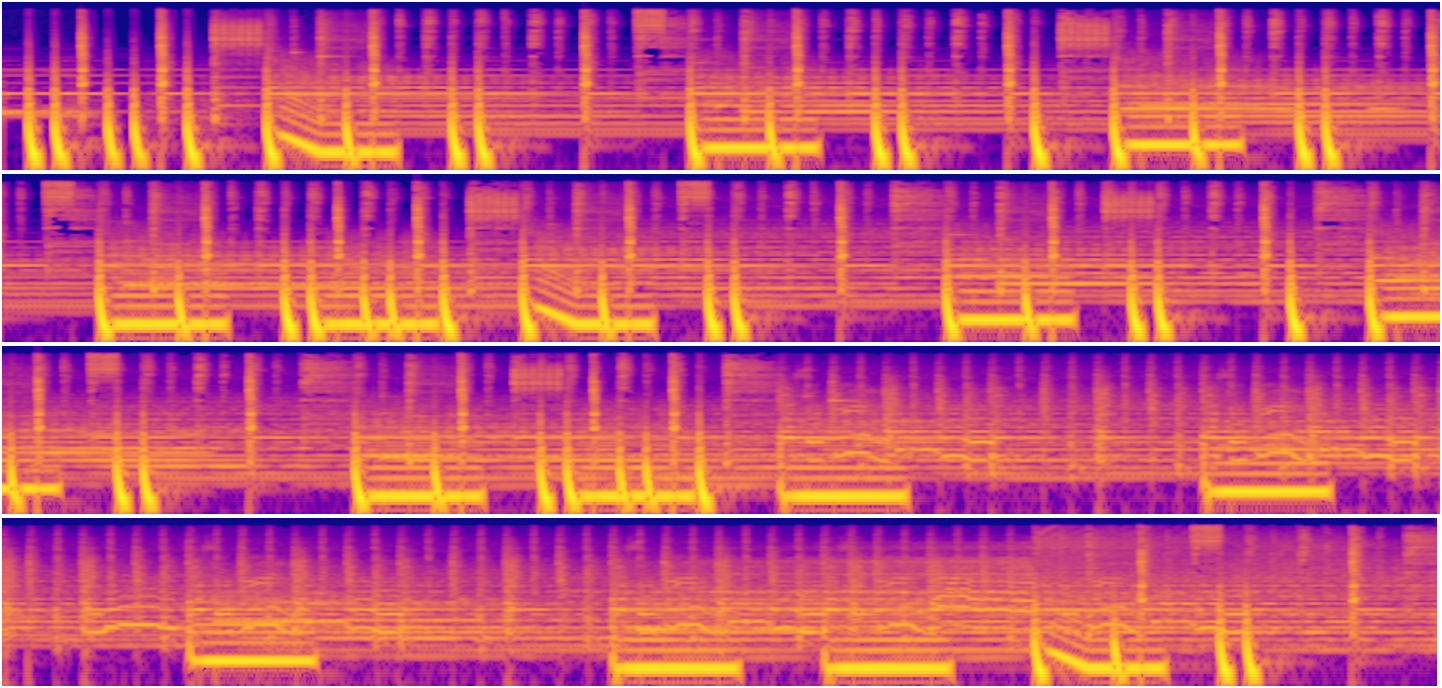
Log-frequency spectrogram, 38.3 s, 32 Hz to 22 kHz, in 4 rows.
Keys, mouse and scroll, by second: 0.2-0.9 scroll up 3, 0.9 scroll down 1, 1.0-3.5 middle drag, 3.5 click, 4.6-5.1 scroll down 4, 5.1-7.0 middle drag, 7.0 g, 9.0 click, 9.3 middle click, 10.2 shift+click, 10.9 g, 12.1 KP_1, 12.4-12.8 scroll down 5, 13.3 KP_7, 13.6-14.0 scroll up 5, 14.0 shift+middle click, 14.7 click, 15.4-15.7 scroll up 2, 15.7-16.1 scroll down 1, 16.1-17.1 shift+middle drag, 17.1-18.0 scroll down 7, 17.4 Tab, 18.0 drag, 18.3-20.3 middle drag, 20.3 KP_1, 20.7-21.5 scroll up 2, 21.5 click, 22.7 click, 23.3 Tab, 23.8 shift+middle click, 24.0-24.5 scroll up 5, 24.5-27.1 shift+middle drag, 27.1-27.5 scroll up 2, 27.5 z, 28.1 shift+middle click, 28.6 z, 29.3 ctrl+r, 31.2 ctrl+r, 33.5 Tab, 33.7-34.8 scroll down 3, 34.8 click, 35.3 Tab, 36.1 g.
